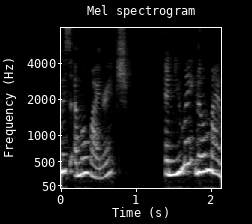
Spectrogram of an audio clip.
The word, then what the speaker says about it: Weinrich: Miss Emma or Miss Weinrich, whichever one you're more comfortable with. This is what I always tell my 8th grade students. It's pronounced wine like a whining baby and rich like money.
